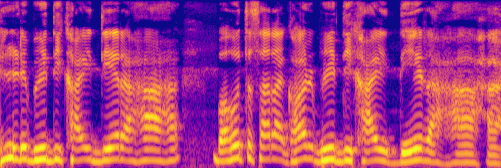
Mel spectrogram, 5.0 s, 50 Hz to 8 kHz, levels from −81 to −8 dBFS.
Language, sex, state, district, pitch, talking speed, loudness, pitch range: Hindi, male, Jharkhand, Palamu, 195 Hz, 165 wpm, -14 LUFS, 175-205 Hz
